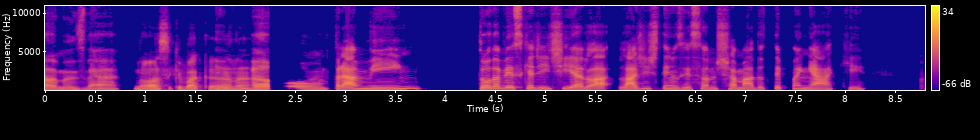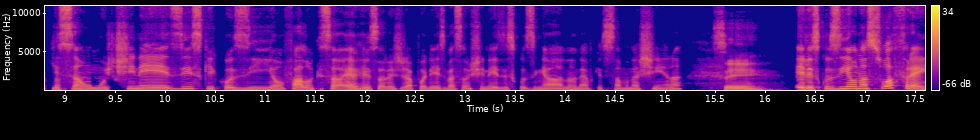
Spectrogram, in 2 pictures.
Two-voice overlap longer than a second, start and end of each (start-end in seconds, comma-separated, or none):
none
